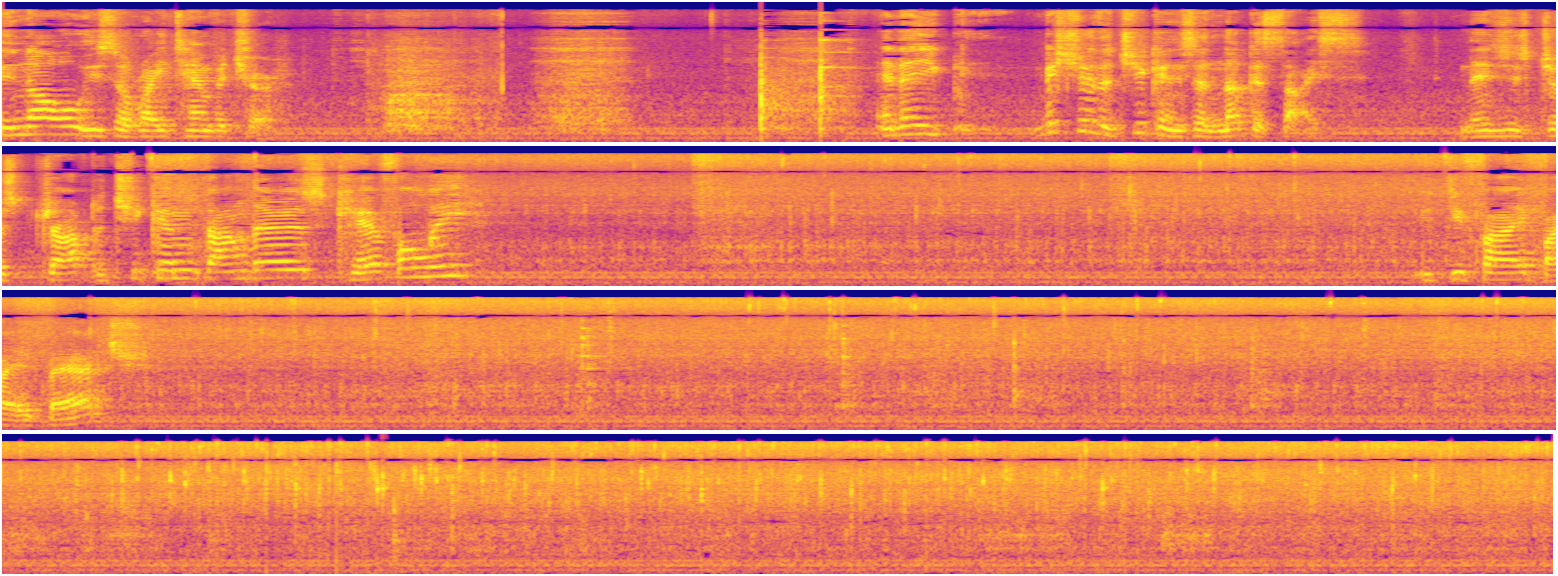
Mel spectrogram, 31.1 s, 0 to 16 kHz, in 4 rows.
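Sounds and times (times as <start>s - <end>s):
chicken deep-frying in oil: 8.6s - 31.0s.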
